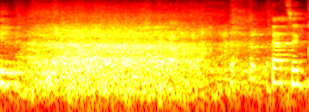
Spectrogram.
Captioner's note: audience laughing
